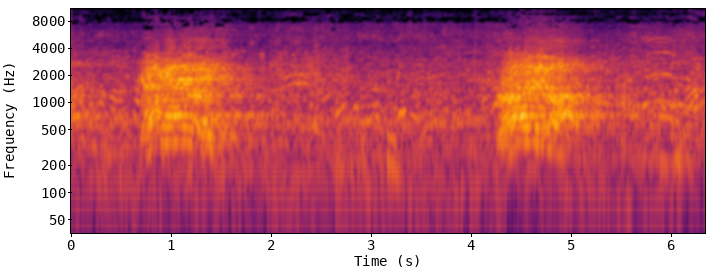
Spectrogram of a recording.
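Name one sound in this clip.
A man shouts loudly over a crowd.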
